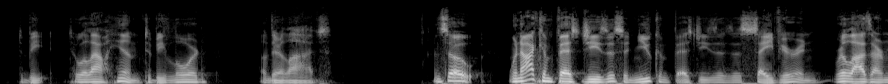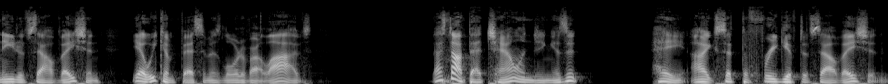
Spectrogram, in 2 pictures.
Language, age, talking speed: English, 30-49, 175 wpm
